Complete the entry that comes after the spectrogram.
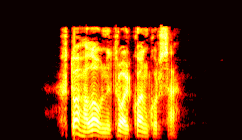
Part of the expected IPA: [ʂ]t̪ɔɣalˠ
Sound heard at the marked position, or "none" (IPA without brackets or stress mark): x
